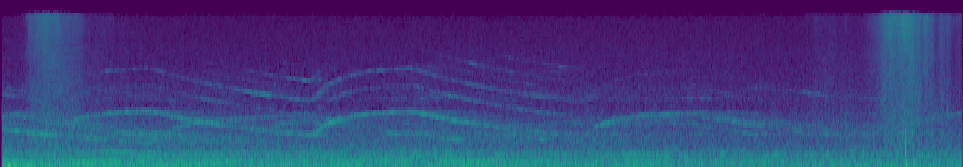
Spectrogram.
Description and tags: sound-Sirens from inside apartment
Recording of ambulance/police sirens in Washington DC (from inside an apartment)
rescue, police, ambulance, siren, emergency, sirens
